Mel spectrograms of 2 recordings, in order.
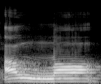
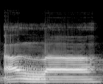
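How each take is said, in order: First: The L is heavy, the vowel sounds like 'o'. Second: The L is light, with a plain 'a'. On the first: The speaker calls it right. "lamnya harus tebal ... seperti huruf O itu loh" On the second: The speaker calls it wrong.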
